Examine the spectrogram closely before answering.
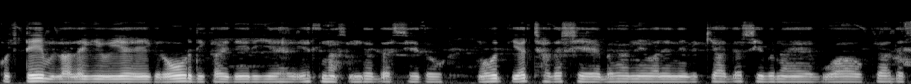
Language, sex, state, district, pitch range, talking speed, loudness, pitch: Hindi, male, Rajasthan, Bikaner, 125-130 Hz, 210 wpm, -18 LUFS, 125 Hz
